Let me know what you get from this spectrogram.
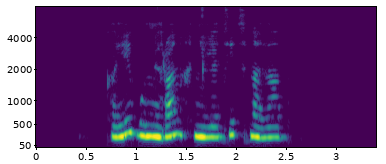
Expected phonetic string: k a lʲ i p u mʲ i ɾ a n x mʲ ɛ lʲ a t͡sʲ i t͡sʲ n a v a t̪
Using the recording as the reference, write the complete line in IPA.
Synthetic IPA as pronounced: k a lʲ i b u mʲ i ɾ a n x nʲ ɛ lʲ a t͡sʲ i t͡sʲ n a z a t̪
